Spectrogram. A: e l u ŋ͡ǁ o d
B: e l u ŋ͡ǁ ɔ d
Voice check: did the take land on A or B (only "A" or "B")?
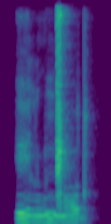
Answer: B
